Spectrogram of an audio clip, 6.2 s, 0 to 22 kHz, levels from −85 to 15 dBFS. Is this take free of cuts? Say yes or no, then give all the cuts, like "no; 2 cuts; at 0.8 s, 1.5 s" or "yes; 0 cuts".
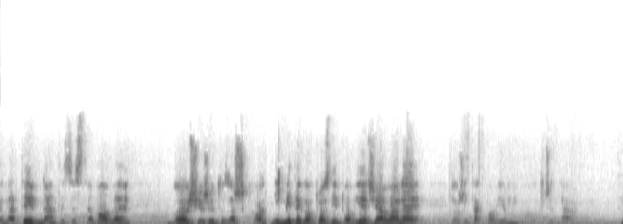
no; 2 cuts; at 2.7 s, 4.5 s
